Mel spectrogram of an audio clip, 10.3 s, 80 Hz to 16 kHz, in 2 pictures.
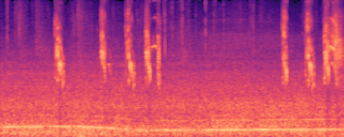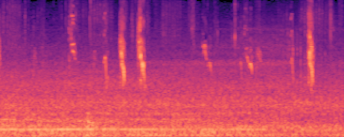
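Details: Many sparrows, among them one with a yellow beak, 5 February 2018: frequent sharp chirps scattered throughout, over a steady low droning tone and broad background noise.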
